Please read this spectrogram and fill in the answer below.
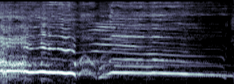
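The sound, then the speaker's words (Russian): A she-wolf's single sustained, loud howl wavers and breaks midway, then settles into a long tone that slowly falls in pitch. “А вот и волчиха пожаловала.”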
